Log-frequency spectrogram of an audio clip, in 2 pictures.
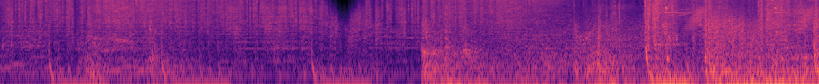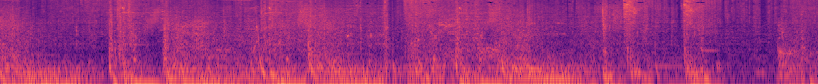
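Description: Electricity crackles and buzzes.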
